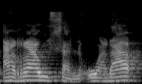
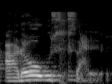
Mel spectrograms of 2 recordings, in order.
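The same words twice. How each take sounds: First: Arousal stumbled over, trailing into a broken ara-; fumbled arousal. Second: Arousal said slowly in English, ending clean; careful arousal. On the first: Speaker fumbling the English word arousal mid-lecture. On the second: Speaker finally getting the English word arousal right, slowly. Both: Shown as a demonstration.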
